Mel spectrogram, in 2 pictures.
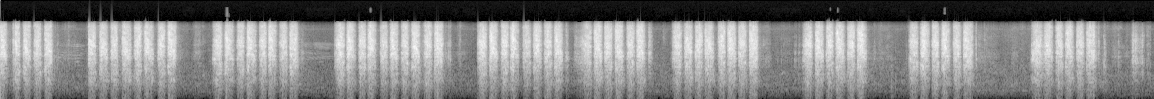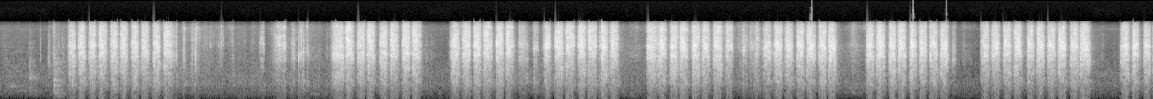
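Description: Sandpaper rubbed by hand over an olive-wood bracelet: rasping back-and-forth strokes, most just under a second long, with short pauses between them and one longer stretch of steady sanding about halfway through.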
